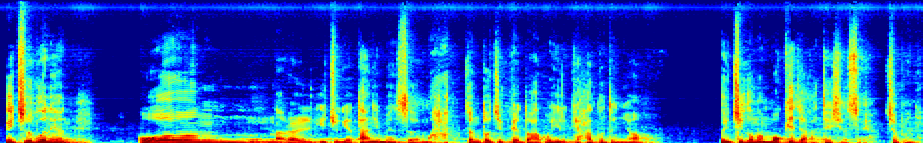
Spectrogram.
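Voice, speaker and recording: A man's voice: mid-range voice, normal speed. A male pastor preaching a sermon, telling a story and acting out its characters with animation. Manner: animated, acts out dialogue.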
